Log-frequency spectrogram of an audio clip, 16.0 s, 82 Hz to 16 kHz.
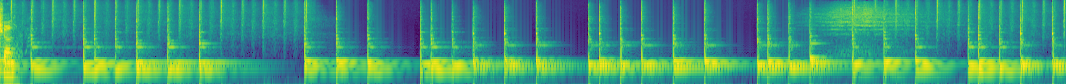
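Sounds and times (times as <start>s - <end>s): cowbell-like percussive music: 0.0s - 16.0s.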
